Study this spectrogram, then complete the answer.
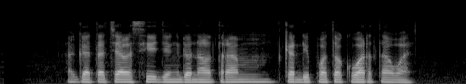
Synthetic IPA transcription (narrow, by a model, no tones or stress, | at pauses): ʔaɡat̪at͡ʃɛlsid͡ʒɨŋdɔnalt̪ːɾamkɨrdipɔt̪ɔkuwart̪awan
